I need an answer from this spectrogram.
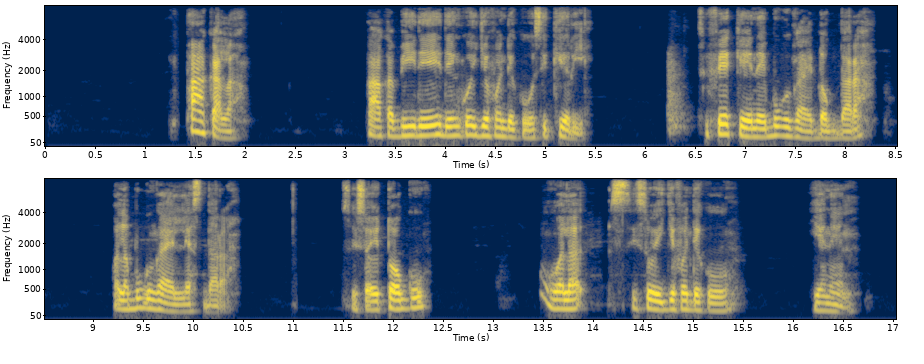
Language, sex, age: Wolof, male, 25-35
